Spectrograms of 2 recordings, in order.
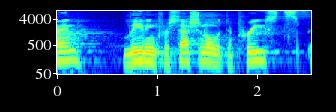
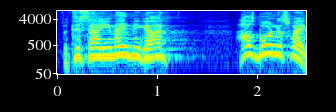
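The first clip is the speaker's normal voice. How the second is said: higher-pitched mock pleading; acted protest; 7 semitones higher than usual. Believer making excuses to God, mock protesting.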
